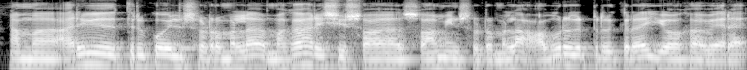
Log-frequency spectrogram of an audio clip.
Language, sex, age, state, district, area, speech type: Tamil, male, 60+, Tamil Nadu, Tiruppur, urban, spontaneous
